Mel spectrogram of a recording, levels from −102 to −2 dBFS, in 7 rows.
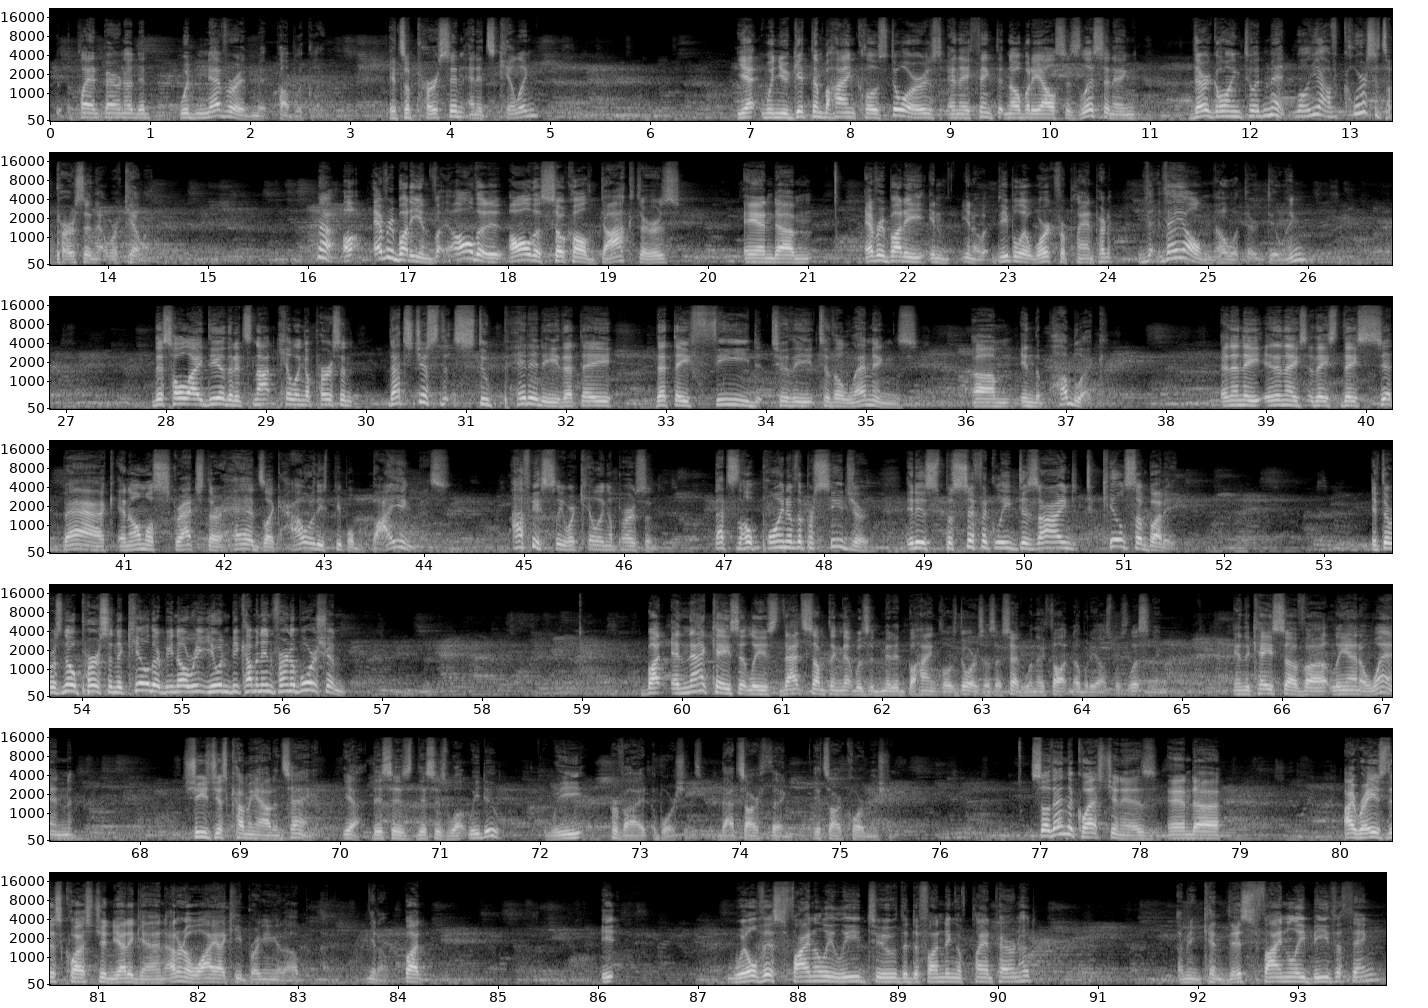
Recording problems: chatter from many people; noticeable; throughout; 15 dB below the speech

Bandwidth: 15.5 kHz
